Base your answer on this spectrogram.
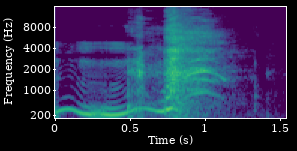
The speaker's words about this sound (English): I keep making the oddest noises into the mic, and I don't understand why I don't back up and make the noise. I forget that like everything is being recorded, so I'll just like make little like weird breathing sounds.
